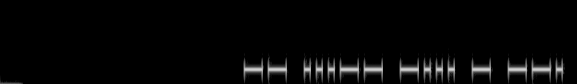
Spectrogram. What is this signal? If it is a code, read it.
Morse code, heard as a keyed tone, about 21 wpm, 700 Hz. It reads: M3BTG
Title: DXCC-100 Call Signs - 5 Characters - 20wpm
